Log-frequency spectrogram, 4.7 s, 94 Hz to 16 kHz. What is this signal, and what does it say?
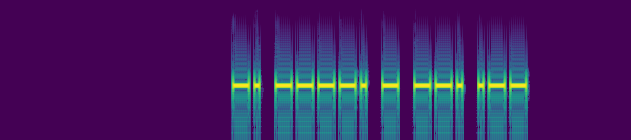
Morse code, heard as a keyed tone, about 29 wpm, 700 Hz. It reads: N9TGW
